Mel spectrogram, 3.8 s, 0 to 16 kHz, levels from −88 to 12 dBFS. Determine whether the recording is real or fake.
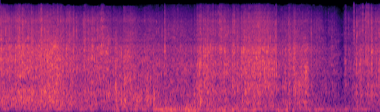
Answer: fake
